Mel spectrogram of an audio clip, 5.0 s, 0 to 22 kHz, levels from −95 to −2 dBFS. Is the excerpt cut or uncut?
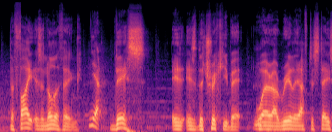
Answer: uncut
